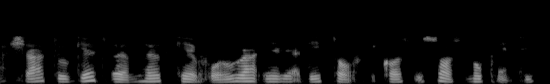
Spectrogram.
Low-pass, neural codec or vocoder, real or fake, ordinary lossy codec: 3.6 kHz; none; real; none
